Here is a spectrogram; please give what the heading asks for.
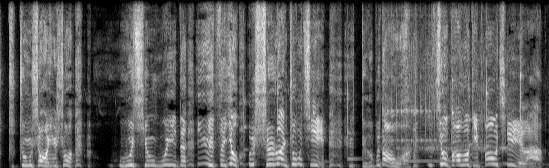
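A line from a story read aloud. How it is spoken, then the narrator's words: Reckless wailing. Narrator (Chinese): 家仆 破罐子破摔，磕头大哭道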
